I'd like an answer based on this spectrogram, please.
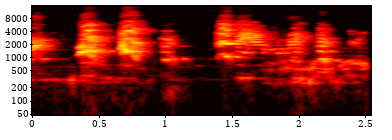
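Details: Seven-week-old Cavalier King Charles Spaniel puppies in a home puppy pen, giving a loud run of short, high, harmonic yips and whines in quick bursts, with a brief silent gap midway before a longer whining cry.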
